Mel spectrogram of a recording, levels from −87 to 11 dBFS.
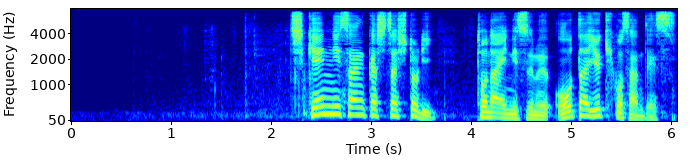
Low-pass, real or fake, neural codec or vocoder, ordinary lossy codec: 7.2 kHz; real; none; none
